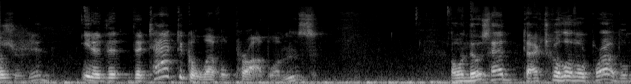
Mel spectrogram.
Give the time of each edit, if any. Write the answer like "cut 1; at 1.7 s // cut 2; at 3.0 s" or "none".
none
